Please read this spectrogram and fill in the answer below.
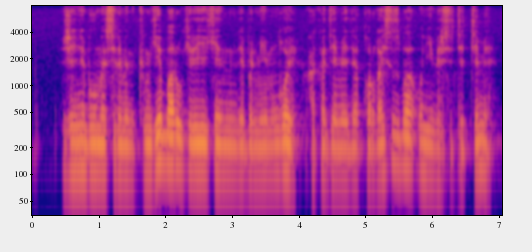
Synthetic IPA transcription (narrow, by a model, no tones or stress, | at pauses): ʒæne̞bʊlˠmæse̞le̞me̞ŋkʲʰɪmɡʲe̞bɑɾukʲʰe̞ɾe̞ke̞kʲe̞nɪnd̪e̞bɪlme̞jmɪɴʁo̞jakad̪ʲe̞mʲijad̪e̞qʰo̞ɾʁɑjsəzbɑʔunijvʲe̞ɾsijt̪ʲe̞t̪ːe̞me̞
